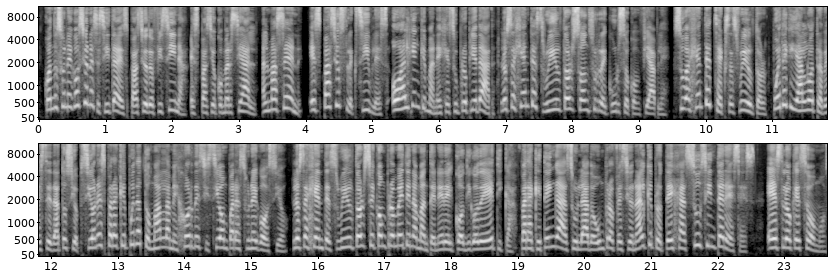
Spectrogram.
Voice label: Commercial Spanish; Texas; REALTORS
